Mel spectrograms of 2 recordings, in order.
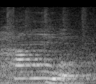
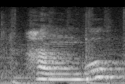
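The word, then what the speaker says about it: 한국: Lanjut yang nomor 2 ini ada Hanguk. Hanguk itu Korea. Nah, negara Korea itu bahasa Koreanya Hanguk. Jadi Hanguk plus sarang jadi Hanguk sarang. Hanguk sarang. Tulisannya HANGUK tapi dibacanya jadi Hanguk.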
